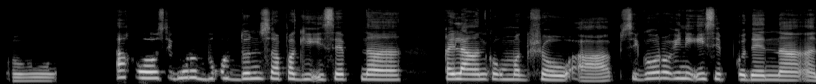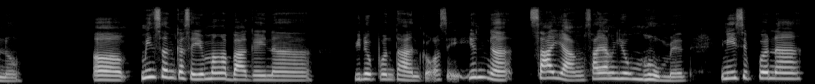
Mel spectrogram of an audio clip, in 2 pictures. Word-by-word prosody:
Oh. 165 Hz, 0 st, -4 dB, 0.6 s
Ako 300 Hz, -2 st, +5 dB
siguro 295 Hz, +2 st, -1 dB
bukod 270 Hz, -1 st, -5 dB
don 265 Hz, +3 st, +1 dB
sa 265 Hz, -2 st, 0 dB
pag-iisip 240 Hz, -2 st, 0 dB
na 220 Hz, -1 st, +3 dB, 0.4 s
kailangan 245 Hz, -1 st, +5 dB
kong 235 Hz, -1 st, -1 dB
mag-show 215 Hz, -2 st, 0 dB
up, 165 Hz, +2 st, -3 dB
siguro 275 Hz, +4 st, -1 dB
iniisip 255 Hz, -2 st, -2 dB
ko 225 Hz, -2 st, +1 dB
din 210 Hz, -1 st, +1 dB
na 195 Hz, -1 st, +2 dB
ano, 165 Hz, -2 st, -4 dB, 0.7 s
ah, 205 Hz, -2 st, +4 dB, 0.2 s
minsan 335 Hz, 0 st, +3 dB
kasi 260 Hz, -5 st, +2 dB
yung 255 Hz, +2 st, 0 dB
mga 265 Hz, 0 st, +3 dB
bagay 210 Hz, -2 st, 0 dB
na 195 Hz, 0 st, -4 dB, 0.4 s
pinupuntahan 235 Hz, -5 st, 0 dB
ko -, -, -7 dB
kasi 235 Hz, -, -8 dB
'yon 330 Hz, 0 st, 0 dB
nga 205 Hz, -3 st, +2 dB, 0.2 s
sayang, 265 Hz, -10 st, +2 dB
sayang 270 Hz, +1 st, +1 dB
'yong 260 Hz, -2 st, 0 dB
moment. 185 Hz, -7 st, -1 dB, 0.4 s
Iniisip 285 Hz, +1 st, -3 dB
ko 285 Hz, -1 st, +5 dB
na, 270 Hz, -1 st, +1 dB
240 Hz, 135 wpm, -21 LUFS, 210-270 Hz, 0.7 s, Ako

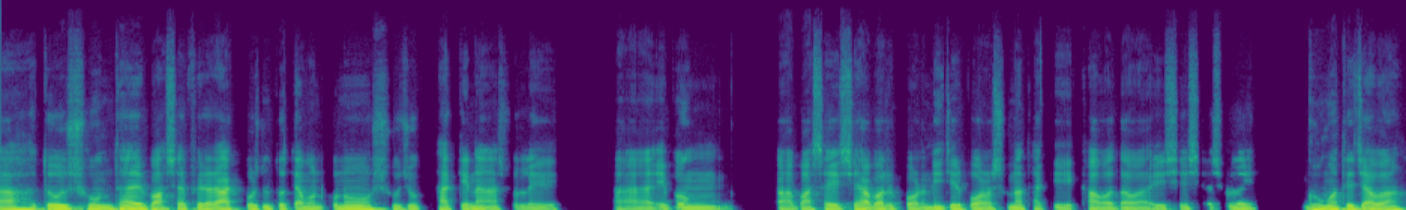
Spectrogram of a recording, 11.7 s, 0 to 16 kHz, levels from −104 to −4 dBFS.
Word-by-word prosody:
আ -, -, +1 dB, 0.2 s
হয়তো 120 Hz, +3 st, +2 dB, 0.3 s
সন্ধ্যায় 135 Hz, 0 st, +4 dB
বাসায় 115 Hz, +3 st, +1 dB
ফেরার 130 Hz, -2 st, +2 dB
আগ 120 Hz, -, -1 dB
পর্যন্ত 130 Hz, +1 st, -1 dB
তেমন 115 Hz, 0 st, 0 dB
কোন 125 Hz, 0 st, +1 dB, 0.3 s
সুযোগ 115 Hz, -1 st, -2 dB, 0.2 s
থাকে 110 Hz, +1 st, -2 dB
না 105 Hz, -, +1 dB
আসলে। 90 Hz, -2 st, -6 dB, 0.7 s
আ -, -, -4 dB, 0.4 s
এবং 100 Hz, +2 st, -1 dB, 0.8 s
আ -, -, -2 dB
বাসায় 100 Hz, +1 st, 0 dB
এসে 100 Hz, +2 st, -5 dB
আবার 105 Hz, 0 st, +2 dB
পড়া 95 Hz, -1 st, -1 dB
নিজের 105 Hz, +2 st, +2 dB
পড়াশোনা 105 Hz, +1 st, 0 dB
থাকে, 95 Hz, -1 st, -6 dB, 0.2 s
খাওয়া-দাওয়া 95 Hz, -1 st, -1 dB
এসে 115 Hz, +7 st, -7 dB
এসে 160 Hz, -, -11 dB
আসলে 165 Hz, 0 st, -2 dB, 0.6 s
ঘুমাতে 120 Hz, +2 st, +4 dB
যাওয়া। 110 Hz, 0 st, +3 dB
110 Hz, 150 wpm, -23 LUFS, 100-125 Hz, 0.8 s, সন্ধ্যায়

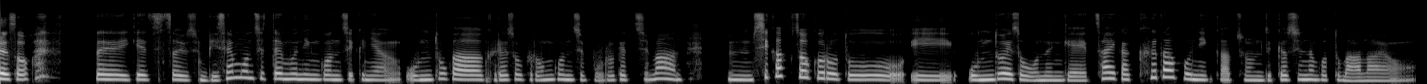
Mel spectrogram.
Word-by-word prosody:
그래서 240 Hz, -2 st, +8 dB, 0.7 s
네 225 Hz, -2 st, +4 dB
이게 215 Hz, +1 st, +1 dB
진짜 215 Hz, 0 st, -3 dB
요즘 200 Hz, 0 st, -2 dB
미세 190 Hz, +10 st, -1 dB
먼지 300 Hz, -3 st, -1 dB
때문인 245 Hz, -3 st, +2 dB
건지 220 Hz, -1 st, -1 dB
그냥 210 Hz, 0 st, -3 dB
온도가 220 Hz, +1 st, +2 dB
그래서 220 Hz, +1 st, -3 dB
그런 215 Hz, 0 st, -2 dB
건지 215 Hz, -2 st, 0 dB
모르겠지만 220 Hz, +3 st, -2 dB, 0.5 s
음 210 Hz, -1 st, +2 dB
시각적으로도 255 Hz, -, +1 dB
이 200 Hz, -1 st, -2 dB
온도에서 220 Hz, +3 st, +4 dB
오는 190 Hz, 0 st, 0 dB
게 185 Hz, -1 st, -2 dB
차이가 265 Hz, -4 st, +1 dB
크다 330 Hz, +1 st, +2 dB
보니까 220 Hz, -, 0 dB
좀 200 Hz, -2 st, -2 dB
느껴지는 210 Hz, +2 st, 0 dB
것도 210 Hz, 0 st, -6 dB
많아요. 175 Hz, +2 st, -4 dB
220 Hz, 290 characters per minute, -25 LUFS, 205-240 Hz, 0.7 s, 그래서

